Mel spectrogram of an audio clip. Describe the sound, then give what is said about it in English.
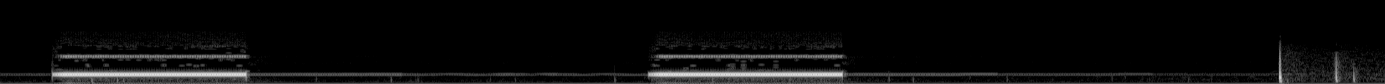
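A steady telephone dial tone hums throughout as a call is placed to a recorded information line, swelling much louder in two long two-second stretches, then a few sharp clicks like handset or button presses near the end. No one speaks. “Dial tone, please?”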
